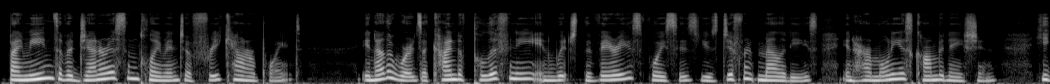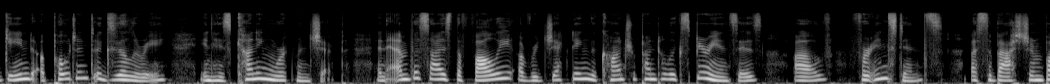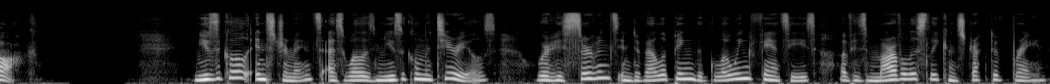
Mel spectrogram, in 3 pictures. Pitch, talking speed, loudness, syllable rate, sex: 205 Hz, 135 wpm, -18 LUFS, 5.2 syllables/s, female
